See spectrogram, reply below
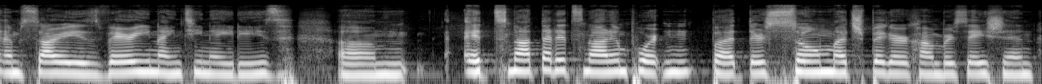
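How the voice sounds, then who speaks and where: An official speaks from the conference floor. Her voice is smooth and mellow, with little rise and fall. She makes her point bluntly and critically. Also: medium pitch. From Mexico. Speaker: city government drug-prevention official. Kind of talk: question from the floor. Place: conference room.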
